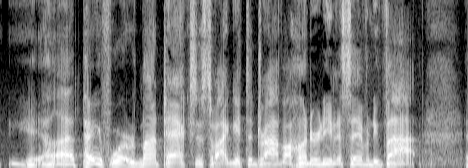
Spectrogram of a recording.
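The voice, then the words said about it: Put-on Texan accent. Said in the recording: “I do it in that accent because most of them were in Texas”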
